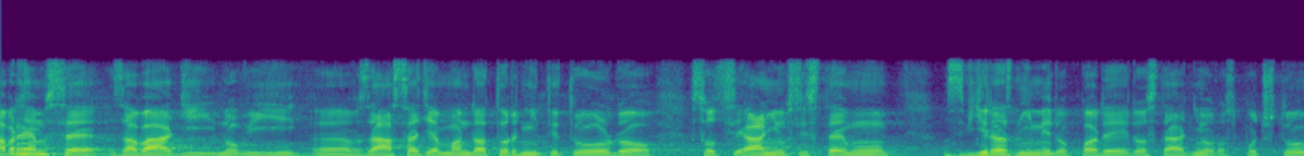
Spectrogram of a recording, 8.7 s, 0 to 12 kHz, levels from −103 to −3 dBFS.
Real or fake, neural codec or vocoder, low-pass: real; none; 7.2 kHz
